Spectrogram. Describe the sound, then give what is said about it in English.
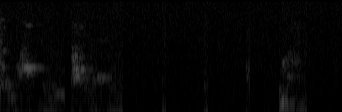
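A dog barks in the background, just a few faint, separate barks over near-silence. “Sorry if you hear my dog barking in the background. He's doing his job.”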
